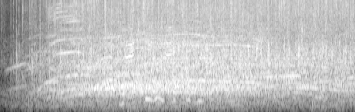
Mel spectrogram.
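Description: A studio audience at a TV comedy talk show breaks into loud, sustained applause to welcome a guest on stage, the clapping swelling quickly and holding steady, with a voice heard faintly beneath it.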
